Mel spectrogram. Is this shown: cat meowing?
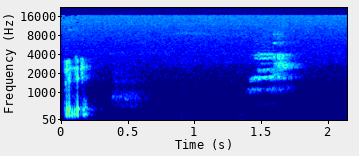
yes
